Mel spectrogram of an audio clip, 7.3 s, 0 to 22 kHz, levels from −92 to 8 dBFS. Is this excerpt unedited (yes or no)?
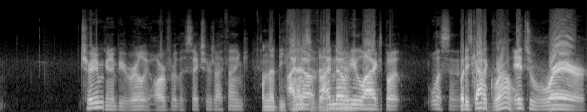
no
